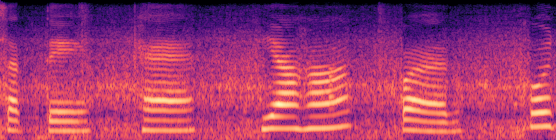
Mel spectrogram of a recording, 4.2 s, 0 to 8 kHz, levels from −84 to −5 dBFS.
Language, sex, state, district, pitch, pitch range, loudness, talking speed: Hindi, female, Chandigarh, Chandigarh, 220 Hz, 205-255 Hz, -16 LUFS, 70 wpm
